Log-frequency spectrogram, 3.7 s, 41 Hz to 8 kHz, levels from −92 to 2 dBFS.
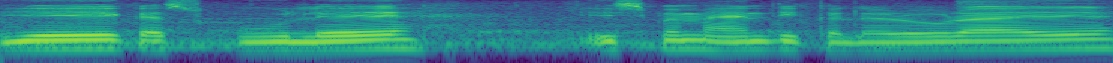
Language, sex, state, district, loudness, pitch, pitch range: Hindi, male, Uttar Pradesh, Saharanpur, -17 LUFS, 130 Hz, 125-140 Hz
